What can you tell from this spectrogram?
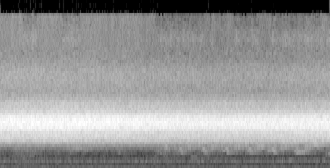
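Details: Cicadas (chicharras) producing a steady, unbroken high-pitched buzzing drone that holds at an even loudness throughout, with no other clear sounds.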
